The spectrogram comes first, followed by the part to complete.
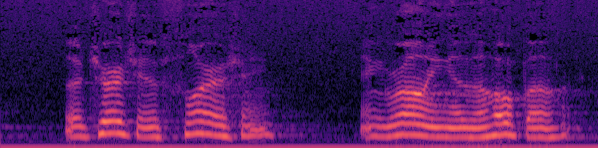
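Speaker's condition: Lou Gehrig's disease; given 3 to 5 years to live

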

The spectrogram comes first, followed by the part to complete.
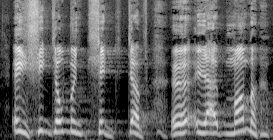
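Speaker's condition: Cerebral palsy; from birth

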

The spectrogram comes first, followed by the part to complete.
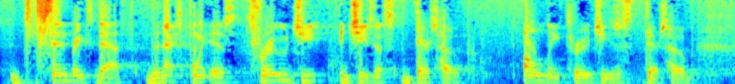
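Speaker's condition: Stutter; sometimes unable to say own name in public; repeated sounds

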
